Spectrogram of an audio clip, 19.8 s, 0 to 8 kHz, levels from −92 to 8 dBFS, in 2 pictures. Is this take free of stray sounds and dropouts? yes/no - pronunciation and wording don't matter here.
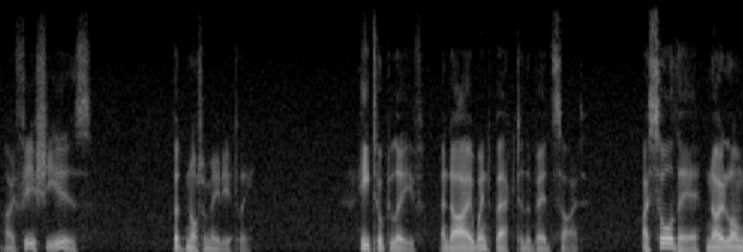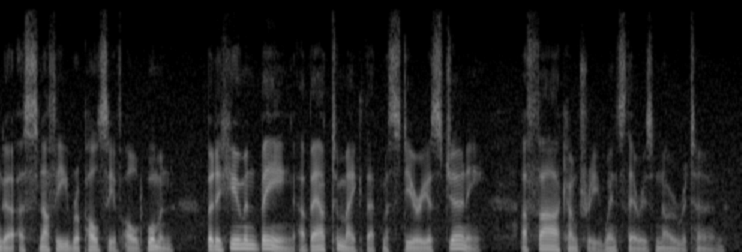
yes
